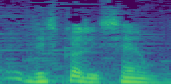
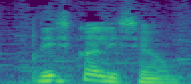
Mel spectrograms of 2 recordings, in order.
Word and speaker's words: Disco Elysium: Disco Elysium, Lo he dicho bien, ¿no? O, he dicho otra cosa. Es que tengo un nombre, ¿qué? He dicho Disco Elysium. Disco Eliseum perdón.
